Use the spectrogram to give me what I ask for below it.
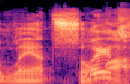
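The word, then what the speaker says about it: Lancelot: Okay, it is the the pron correct pronunciation is um Sir Lance Salot.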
